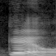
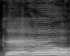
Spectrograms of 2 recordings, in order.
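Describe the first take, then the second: First: The word carries the ordinary tho tone. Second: The word carries the tri tone. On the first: "ใส่ไม่โทไว้แก้วนะ...เสียงโทปกตินะ" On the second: "ใส่ไม่ตีอ่ะเสียงตีเห็นไหม"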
